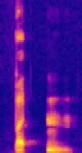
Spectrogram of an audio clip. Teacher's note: Stop T and fall to the N.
